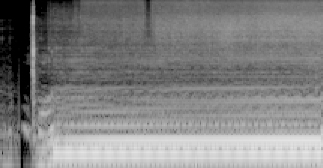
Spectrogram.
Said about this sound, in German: legt man diesen Arm hier auf die Schallplatte drauf und äh, startet die Pumpe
